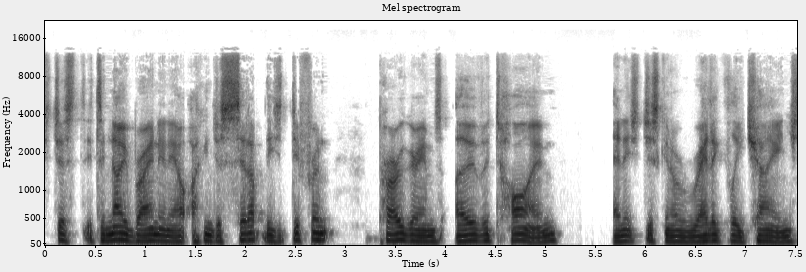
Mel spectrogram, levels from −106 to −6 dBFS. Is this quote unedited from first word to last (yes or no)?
yes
